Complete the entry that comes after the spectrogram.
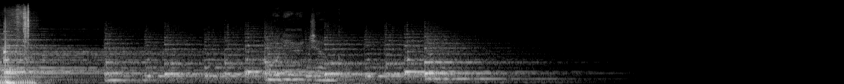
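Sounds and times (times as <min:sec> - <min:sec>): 
uplifting music: 0:00.0 - 0:05.6.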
